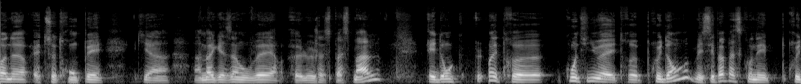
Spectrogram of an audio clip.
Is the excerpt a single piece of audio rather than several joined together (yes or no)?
no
